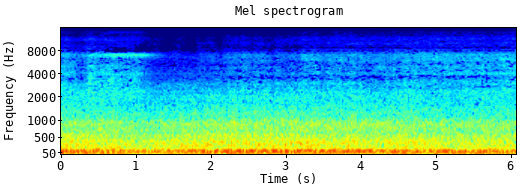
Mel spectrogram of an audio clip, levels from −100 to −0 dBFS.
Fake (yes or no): no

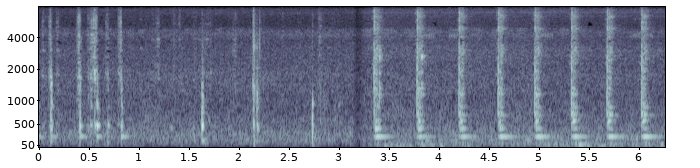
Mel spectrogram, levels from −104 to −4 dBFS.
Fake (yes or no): no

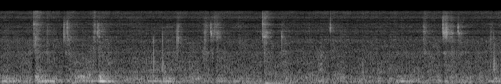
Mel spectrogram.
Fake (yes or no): yes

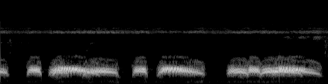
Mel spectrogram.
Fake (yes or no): no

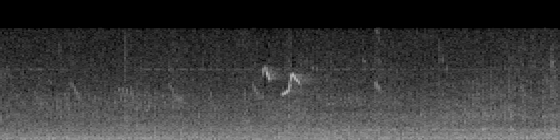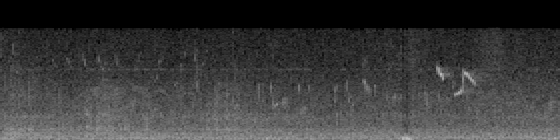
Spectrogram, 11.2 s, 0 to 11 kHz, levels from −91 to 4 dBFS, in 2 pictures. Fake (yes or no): no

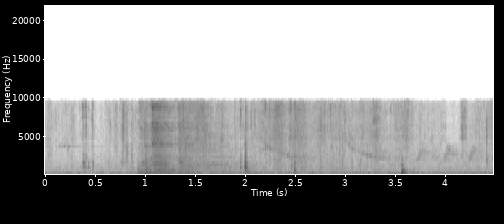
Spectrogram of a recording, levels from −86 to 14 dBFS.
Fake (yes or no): no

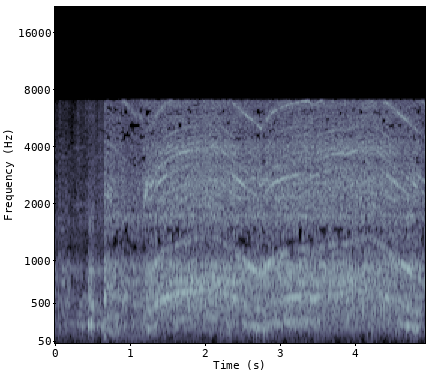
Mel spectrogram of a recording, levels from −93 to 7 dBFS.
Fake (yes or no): no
